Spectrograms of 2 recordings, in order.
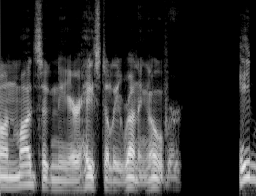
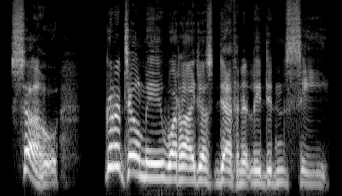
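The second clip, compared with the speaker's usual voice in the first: lightly voiced dwarf, a touch higher and pointed; wary dwarf guard; 8 semitones higher, 4 dB louder than usual. A guard prodding Artorian, lightly voiced and wry. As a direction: press him for what you saw.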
